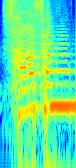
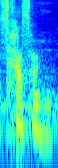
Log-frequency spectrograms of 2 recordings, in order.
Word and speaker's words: 사생: 네 번째, 사상 결단하지 말라. 발음이 이상하네요. 사생. 예, 사생. 이게 제 충청도 말씨라 그러니까 이해해 주시길 바랍니다.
